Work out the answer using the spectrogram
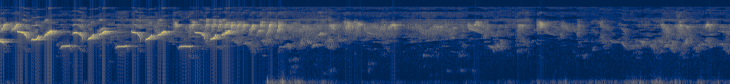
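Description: A Mountain Tailorbird sings a rapid, high, thin twittering of squeaky rising notes, loudest at first and then fading, with brief low rumbling noise in the background.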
